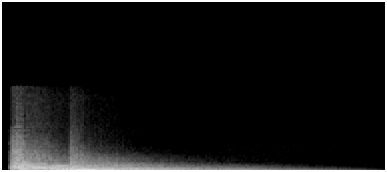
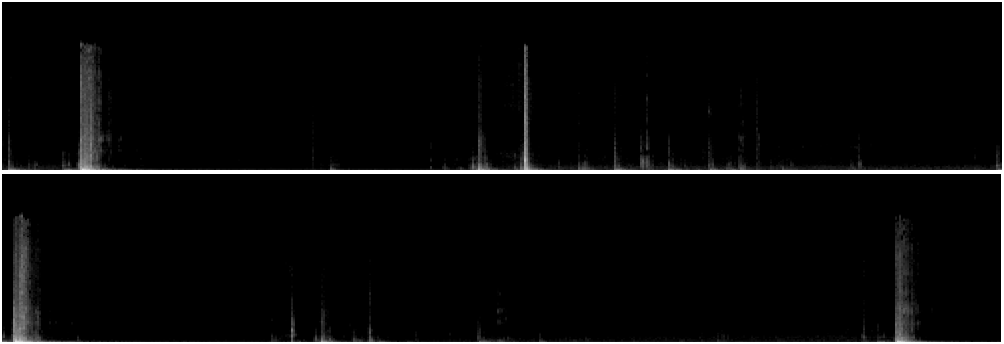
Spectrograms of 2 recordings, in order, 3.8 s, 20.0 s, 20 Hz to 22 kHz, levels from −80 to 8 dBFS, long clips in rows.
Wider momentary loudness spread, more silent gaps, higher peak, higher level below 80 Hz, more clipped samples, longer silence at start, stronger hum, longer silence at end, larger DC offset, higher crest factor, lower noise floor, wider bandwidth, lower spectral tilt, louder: second, 22 LU vs 30 LU; neither; about the same, 0 dBFS vs 0 dBFS; first, -22 dBFS vs -38 dBFS; neither; second, 0.05 s vs 0.75 s; neither; first, 1.15 s vs 0.9 s; neither; second, 14 dB vs 28 dB; second, -55 dBFS vs -75 dBFS; second, 6 kHz vs 16.5 kHz; first, -9 dB/octave vs -6.5 dB/octave; first, -13 LUFS vs -22 LUFS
